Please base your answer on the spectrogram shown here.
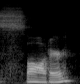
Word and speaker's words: solder: And I'm going to start by just flowing in some leaded solder. Pronounce that O and L. Somewhere on my desk I had some solder.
